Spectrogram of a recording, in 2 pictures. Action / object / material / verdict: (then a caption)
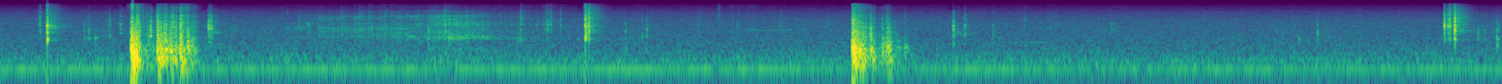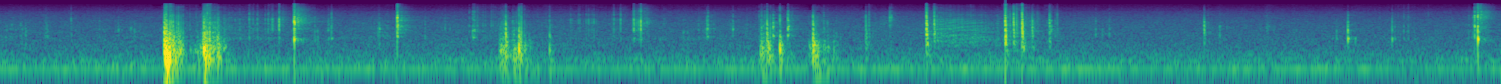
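scrape / soap bar scraped with a metal blade / soap / none. A metal utility blade scrapes the mint and grey glitter coating off a solid, hand-sized white soap bar. Sharp, dry crunches and crackling snaps come in scattered bursts between softer scraping, over a steady low hum.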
